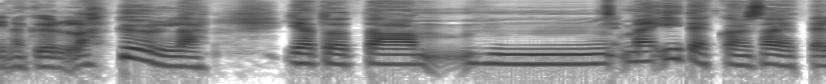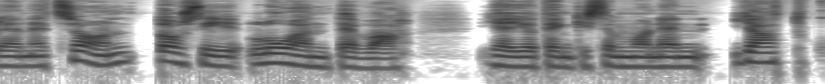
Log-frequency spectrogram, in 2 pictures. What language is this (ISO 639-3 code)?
fin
